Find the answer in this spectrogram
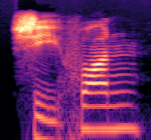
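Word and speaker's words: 喜欢: say like and drawing like literally translates to she won using the third tone for i and the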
